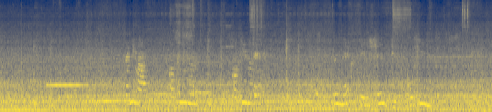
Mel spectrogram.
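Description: Train wheels squeal and whine on the rails.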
